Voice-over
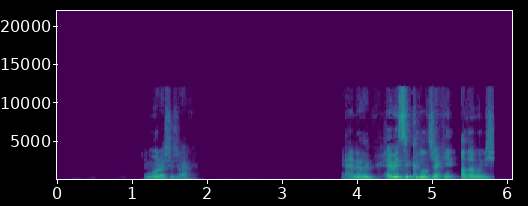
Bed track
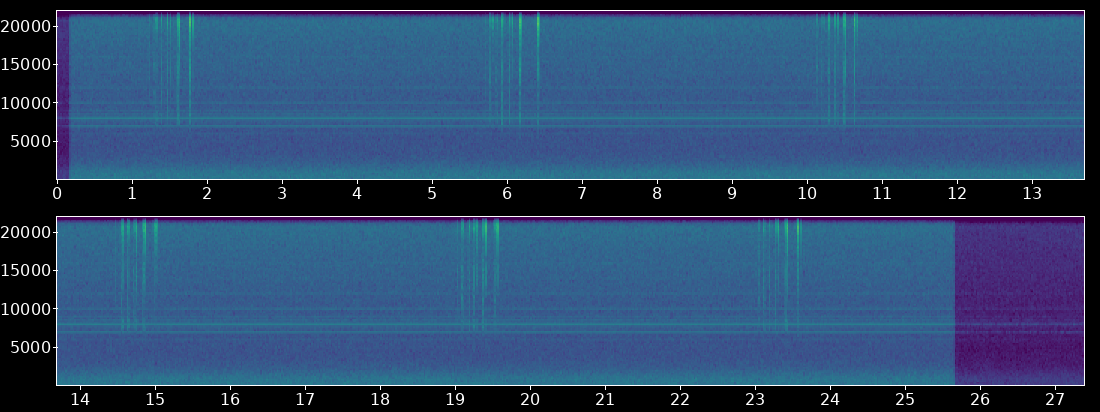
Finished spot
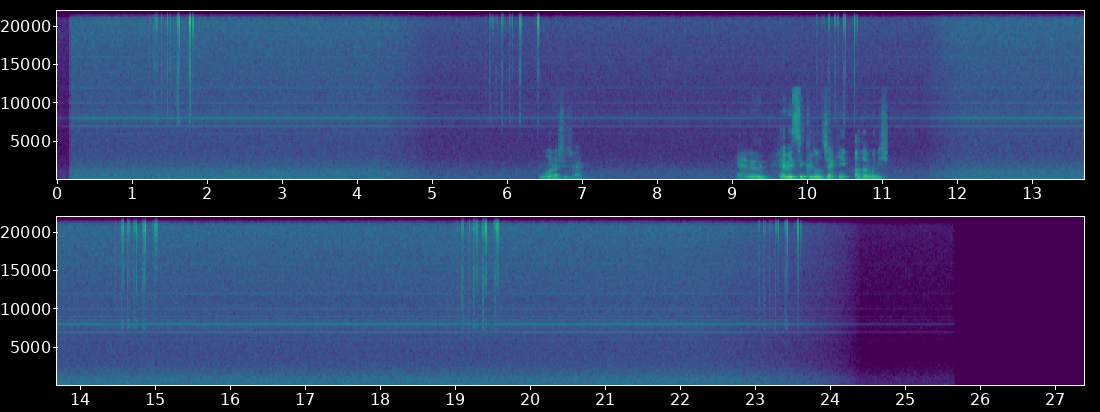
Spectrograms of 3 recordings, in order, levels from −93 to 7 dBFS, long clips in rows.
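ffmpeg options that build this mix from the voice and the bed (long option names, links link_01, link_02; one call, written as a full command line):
ffmpeg -i stem1.wav -i stem2.wav -filter_complex "[0:a]adelay=5250,volume=3dB[link_01];[1:a]volume=6.5dB,afade=type=out:start_time=4.3:duration=0.65:silence=0.375837,afade=type=in:start_time=11.58:duration=0.51:silence=0.375837,afade=type=out:start_time=22.2:duration=2.21:silence=0.0473151[link_02];[link_01][link_02]amix=inputs=2:normalize=0" out.wav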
